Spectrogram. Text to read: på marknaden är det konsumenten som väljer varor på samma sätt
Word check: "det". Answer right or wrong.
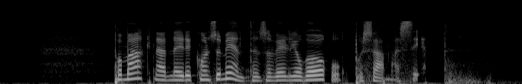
right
